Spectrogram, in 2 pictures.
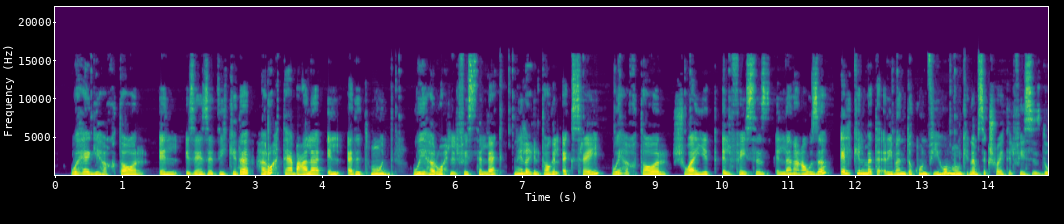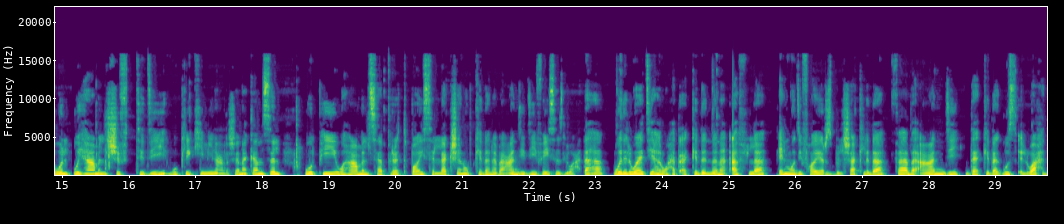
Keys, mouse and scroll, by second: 0.3 click, 1.1-1.9 scroll up 3, 3.0 Tab, 5.0 click, 6.7 shift+click, 7.7 click, 8.2 shift+click, 9.3 shift+click, 9.9 shift+click, 12.4 shift+click, 13.3 shift+click, 15.6 shift+d, 18.3 p, 20.4 s, 23.2 click, 24.6 click, 25.6 click, 27.4 click, 27.9-28.5 middle drag, 29.0 click, 29.7 click.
